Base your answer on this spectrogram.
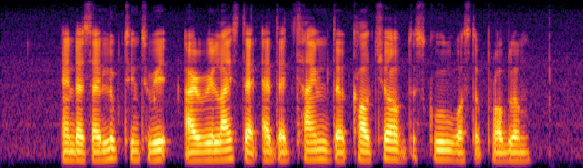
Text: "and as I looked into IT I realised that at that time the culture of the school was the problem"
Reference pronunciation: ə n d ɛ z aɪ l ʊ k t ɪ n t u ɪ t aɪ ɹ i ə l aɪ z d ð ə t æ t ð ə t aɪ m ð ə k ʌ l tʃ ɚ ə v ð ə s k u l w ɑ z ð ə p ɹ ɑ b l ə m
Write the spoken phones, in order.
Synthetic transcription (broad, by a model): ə n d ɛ s aɪ l ʊ k t ɪ n t u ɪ t aɪ ɹ i ə l aɪ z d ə t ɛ t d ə t aɪ m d ə k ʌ l tʃ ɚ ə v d ə s k u l w ɑ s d ə p ɹ ɑ b l ə m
